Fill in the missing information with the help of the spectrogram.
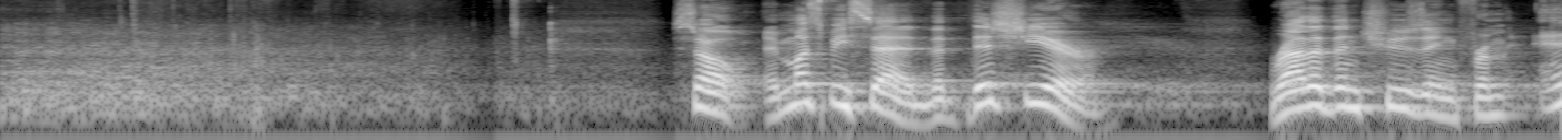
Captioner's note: laughter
